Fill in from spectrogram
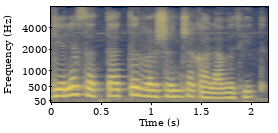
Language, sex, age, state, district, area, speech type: Marathi, female, 18-30, Maharashtra, Nashik, urban, spontaneous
